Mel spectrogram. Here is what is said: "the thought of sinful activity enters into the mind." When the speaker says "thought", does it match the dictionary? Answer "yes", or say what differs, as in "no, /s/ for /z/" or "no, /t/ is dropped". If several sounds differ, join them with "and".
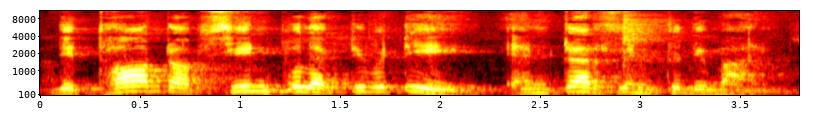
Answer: no, /t/ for /θ/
